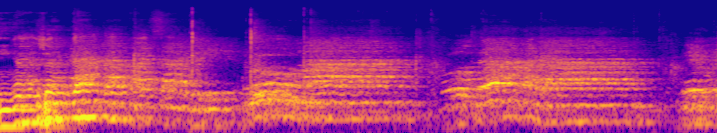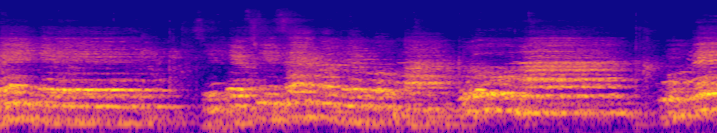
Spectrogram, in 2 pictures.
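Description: An elderly man sings long, wavering phrases through a microphone.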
